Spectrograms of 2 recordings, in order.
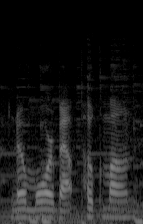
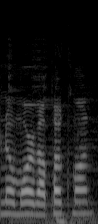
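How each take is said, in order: First: It is said in a Southern American accent. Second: It is said in a plain, unaccented voice. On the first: The speaker calls it right. "his southern accent" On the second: The speaker calls it wrong. "I forgot his southern accent again"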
